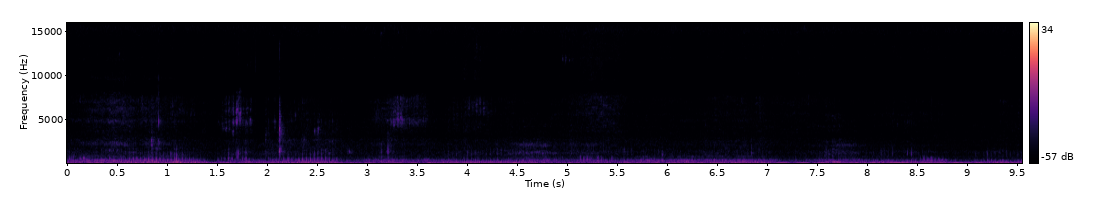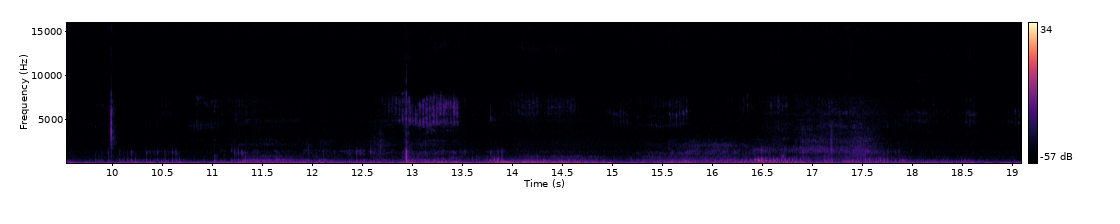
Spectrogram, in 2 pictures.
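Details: Purring Himalayan Persian pet cat that loves biting fingers; a continuous deep, throaty rumble pulses rapidly and evenly throughout, with occasional soft clicks and rustling from handling.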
